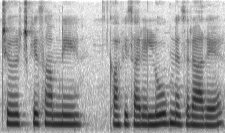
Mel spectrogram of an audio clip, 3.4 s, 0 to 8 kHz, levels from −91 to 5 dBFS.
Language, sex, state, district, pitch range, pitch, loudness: Hindi, female, Himachal Pradesh, Shimla, 200-215 Hz, 210 Hz, -13 LUFS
